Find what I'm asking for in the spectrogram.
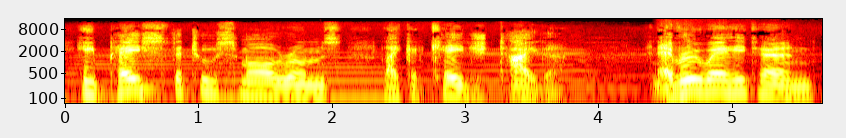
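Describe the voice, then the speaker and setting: A man hosting and narrating a radio mystery drama in an ominous, theatrical, deliberate manner. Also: mid-range voice. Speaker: host and narrator. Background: music.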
